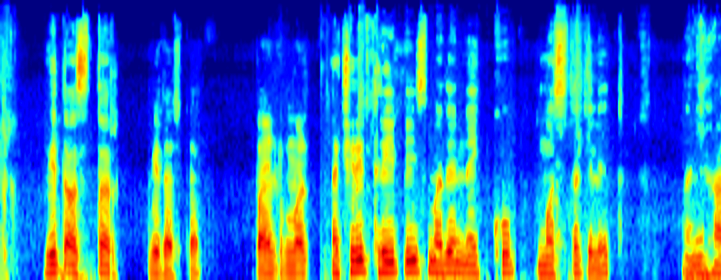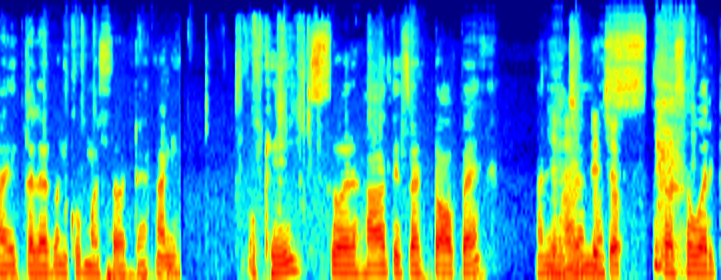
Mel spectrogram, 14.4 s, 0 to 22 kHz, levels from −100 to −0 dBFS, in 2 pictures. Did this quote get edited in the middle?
yes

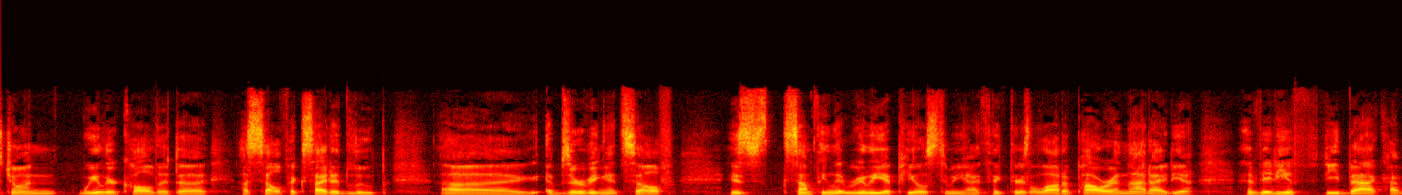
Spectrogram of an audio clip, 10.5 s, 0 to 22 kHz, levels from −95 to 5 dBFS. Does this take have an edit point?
no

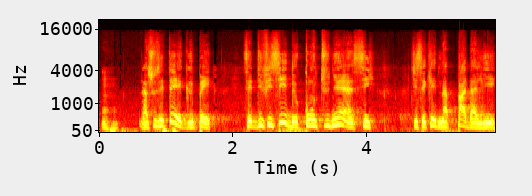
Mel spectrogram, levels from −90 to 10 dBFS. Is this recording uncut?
no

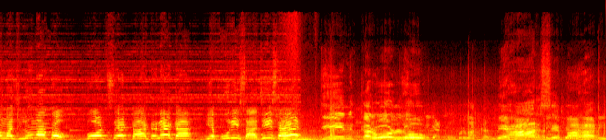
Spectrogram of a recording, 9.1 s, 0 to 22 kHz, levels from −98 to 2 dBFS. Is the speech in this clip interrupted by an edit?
yes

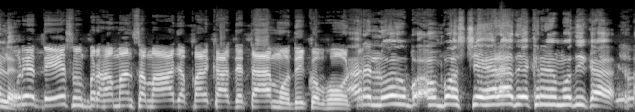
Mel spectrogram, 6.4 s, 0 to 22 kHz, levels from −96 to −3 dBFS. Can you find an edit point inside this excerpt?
no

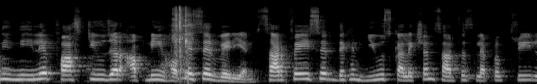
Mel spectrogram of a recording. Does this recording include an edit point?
yes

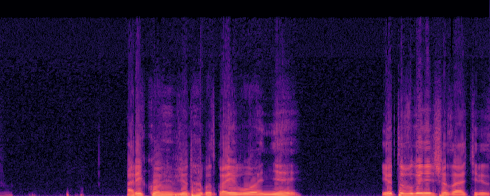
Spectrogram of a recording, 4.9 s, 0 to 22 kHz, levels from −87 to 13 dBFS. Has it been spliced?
yes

